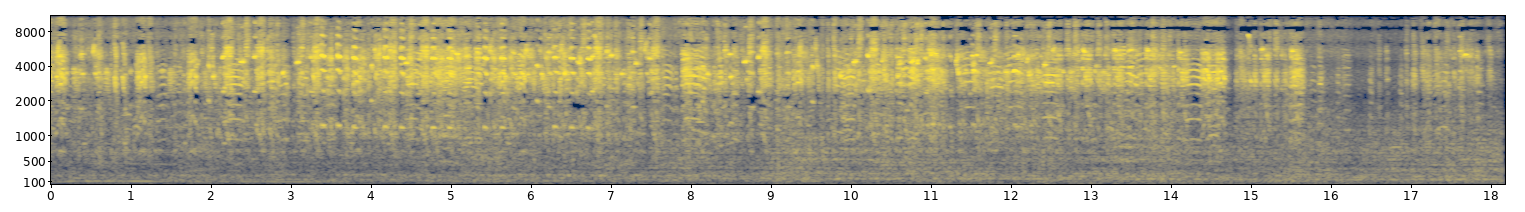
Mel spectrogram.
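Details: Zebra finches (Taeniopygia guttata) eating vegetables chatter in a busy, overlapping stream of short nasal beeps and squeaky calls.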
